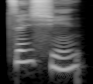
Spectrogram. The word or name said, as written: 遵循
